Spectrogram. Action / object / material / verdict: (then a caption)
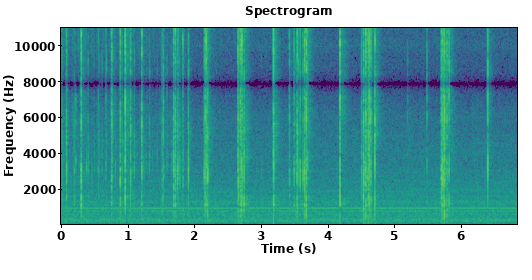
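tap / small metal mint tin tapped with fingernails / thin metal / none. A small oval metal mint tin, closed and hollow, lies upside down on a red table with its silver base and barcode label facing up while long fingernails of both hands tap its base and rim. Quick, bright clicks come in scattered bursts, some single and some in rapid clusters, each dying away almost instantly over a quiet background.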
